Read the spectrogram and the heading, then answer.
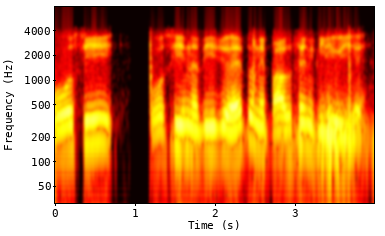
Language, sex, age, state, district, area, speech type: Urdu, male, 60+, Bihar, Supaul, rural, conversation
